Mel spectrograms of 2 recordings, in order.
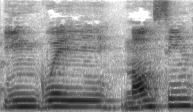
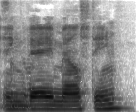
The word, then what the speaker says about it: Yngwie Malmsteen: Mine was Dio with, I don't know how to pronounce that, Yngwie Malmsteen? Yngwie Malmsteen.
